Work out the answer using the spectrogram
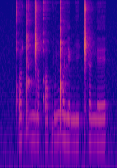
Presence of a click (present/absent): present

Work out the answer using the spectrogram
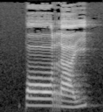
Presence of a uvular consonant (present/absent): absent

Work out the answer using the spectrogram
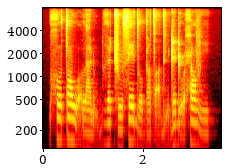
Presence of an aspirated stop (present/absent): absent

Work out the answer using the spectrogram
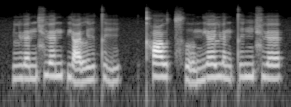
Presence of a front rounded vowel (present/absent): absent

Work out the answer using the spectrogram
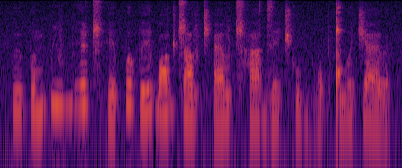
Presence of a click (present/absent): present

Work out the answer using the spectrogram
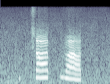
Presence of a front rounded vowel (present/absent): absent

